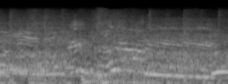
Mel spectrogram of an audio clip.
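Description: A small girl crying in fright, a long falling wail in the second half, over background music.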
